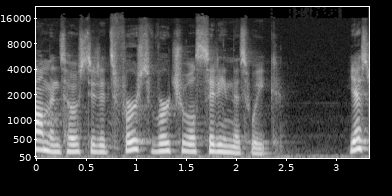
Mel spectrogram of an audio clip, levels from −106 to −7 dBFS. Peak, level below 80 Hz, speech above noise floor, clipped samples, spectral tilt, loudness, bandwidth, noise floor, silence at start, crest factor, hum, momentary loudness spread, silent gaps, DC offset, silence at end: -6 dBFS; -50 dBFS; 29 dB; under 0.1%; -5 dB/octave; -24 LUFS; 16.5 kHz; -52 dBFS; 0 s; 16 dB; none; 6 LU; none; under 0.1%; 0 s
